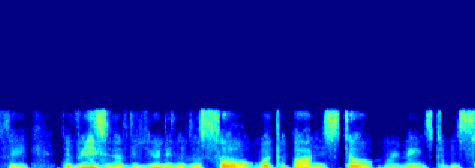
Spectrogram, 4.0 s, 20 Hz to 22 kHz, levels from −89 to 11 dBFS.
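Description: Speex codec damage runs through the whole speech clip. This CELP coder has too few bits to describe the excitation, so the voice comes out plainly hoarse and noisy, which fits a low setting near 10 kbps, and nothing remains above 7.7 kHz.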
